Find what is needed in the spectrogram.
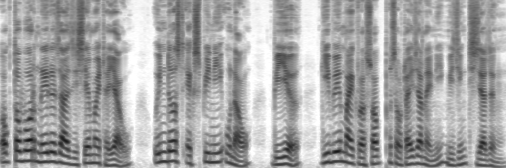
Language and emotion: Bodo, neutral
